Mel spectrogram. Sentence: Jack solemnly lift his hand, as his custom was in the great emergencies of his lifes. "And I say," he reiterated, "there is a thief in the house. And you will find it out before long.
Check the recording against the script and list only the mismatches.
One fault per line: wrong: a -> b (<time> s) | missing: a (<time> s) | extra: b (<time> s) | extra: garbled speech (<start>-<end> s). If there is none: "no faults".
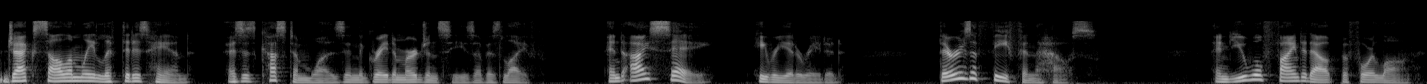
wrong: lift -> lifted (0.9 s)
wrong: lifes -> life (5.0 s)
